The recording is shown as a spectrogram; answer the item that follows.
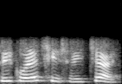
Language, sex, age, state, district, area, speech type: Bengali, female, 18-30, West Bengal, Howrah, urban, conversation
